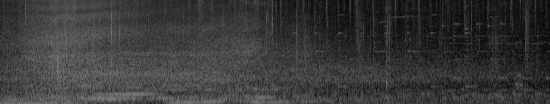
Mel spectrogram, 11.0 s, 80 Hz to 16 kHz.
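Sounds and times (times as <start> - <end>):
car driving past: 0.0 - 7.7
slow low background music: 0.1 - 11.0.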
